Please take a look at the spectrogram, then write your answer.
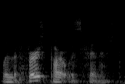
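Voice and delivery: usual speaking voice

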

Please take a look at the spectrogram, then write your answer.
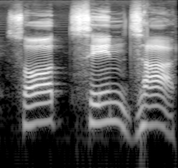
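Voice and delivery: "সৎ, সিন, ঝা" slow, with long hissing s and buzzing z; whistled sibilants. Shown as a demonstration. Teacher modelling three letters, "সৎ, সিন, ঝা" sibilant and slow. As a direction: whistle the first sound of "সৎ, সিন, ঝা". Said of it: "শীষ দিয়ে উচ্চারণ".

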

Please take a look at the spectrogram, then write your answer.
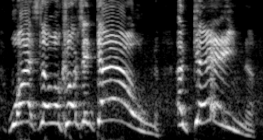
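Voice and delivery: high, loud furious yell; angry shout. Real, not acted. Gamer screaming at his defence, furious. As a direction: bellow at players who won't defend.

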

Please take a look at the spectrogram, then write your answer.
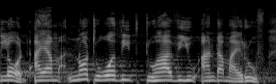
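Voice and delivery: ordinary talk, nothing marked

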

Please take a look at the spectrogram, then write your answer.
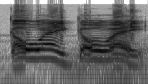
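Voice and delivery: put-on a child shooing off a nightmare; high, frightened girl; scared girl. Frightened girl pushes vision away.

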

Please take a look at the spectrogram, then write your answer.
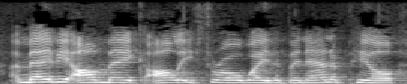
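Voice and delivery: usual speaking voice

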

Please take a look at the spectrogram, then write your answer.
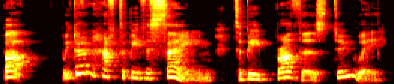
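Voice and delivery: put-on high child's question; hopeful little boy. A narrator's reading. Minik asks Big Bear if they can be brothers, high. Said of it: "laughed Minik".

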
